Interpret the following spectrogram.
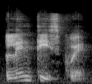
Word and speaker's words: Lentisque: That's I need the pronunciation because let me just do that first. All right. Let me get the pronunciation. Here we go. Lentisque. Oh, you were right.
